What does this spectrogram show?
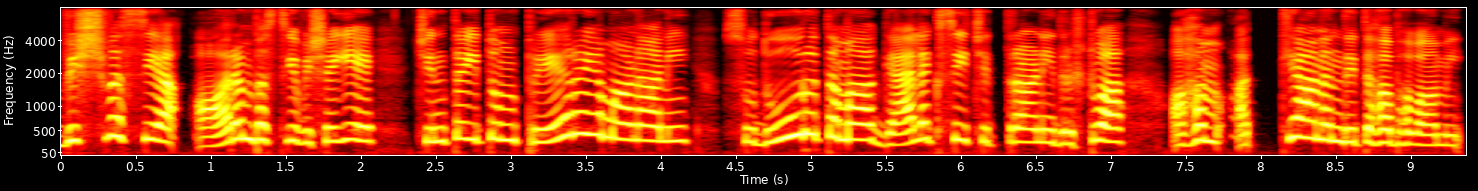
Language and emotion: Sanskrit, happy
